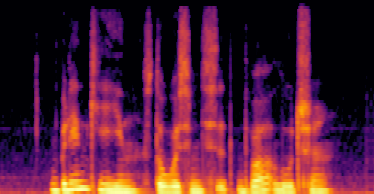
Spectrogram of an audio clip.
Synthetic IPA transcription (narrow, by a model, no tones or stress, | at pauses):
blʲinkʲʰiinst̪ɔvɔsʲɪmʲdʲɪsʲɐt̪̚d̪valˠuʂɨ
